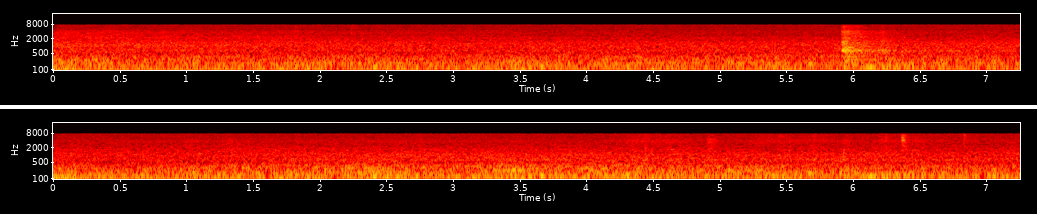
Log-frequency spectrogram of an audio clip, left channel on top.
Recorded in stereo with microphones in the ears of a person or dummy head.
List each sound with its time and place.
Only background noise.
